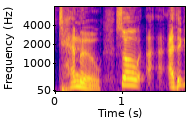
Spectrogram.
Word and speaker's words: Temu: commercial we were like we saying it wrong it's temu so I think it's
